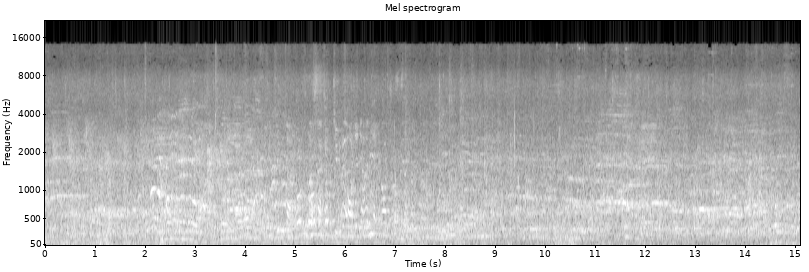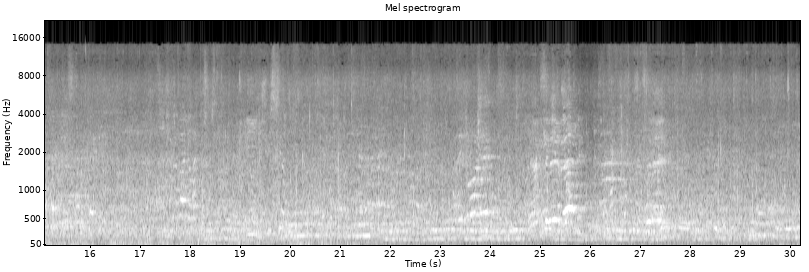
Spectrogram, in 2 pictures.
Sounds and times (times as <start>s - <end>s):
Outside, urban or manmade: 0.0s - 30.2s
Run: 0.0s - 30.2s
Speech: 0.0s - 30.2s.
